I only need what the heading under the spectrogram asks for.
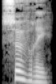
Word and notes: sevrer: francais

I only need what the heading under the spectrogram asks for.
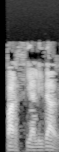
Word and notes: parcialidad: espagnol

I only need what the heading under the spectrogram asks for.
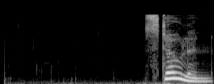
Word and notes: steal: anglais

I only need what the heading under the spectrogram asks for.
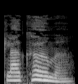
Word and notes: glaucoma: anglais

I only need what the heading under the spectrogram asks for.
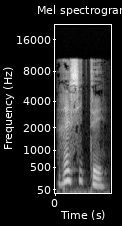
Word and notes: réciter: francais

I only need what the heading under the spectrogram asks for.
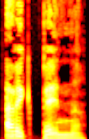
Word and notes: avec peine: francais

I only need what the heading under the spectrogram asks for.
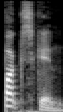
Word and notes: buckskin: anglais

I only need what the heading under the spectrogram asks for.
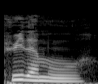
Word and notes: puits d'amour: francais

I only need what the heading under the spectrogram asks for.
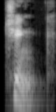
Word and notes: chink: anglais

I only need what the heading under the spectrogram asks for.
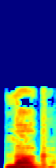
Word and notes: lug: anglais

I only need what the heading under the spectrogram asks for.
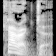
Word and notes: character: anglais

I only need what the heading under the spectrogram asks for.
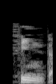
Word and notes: cinta: espagnol

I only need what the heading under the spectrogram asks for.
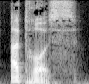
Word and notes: atroce: francais

